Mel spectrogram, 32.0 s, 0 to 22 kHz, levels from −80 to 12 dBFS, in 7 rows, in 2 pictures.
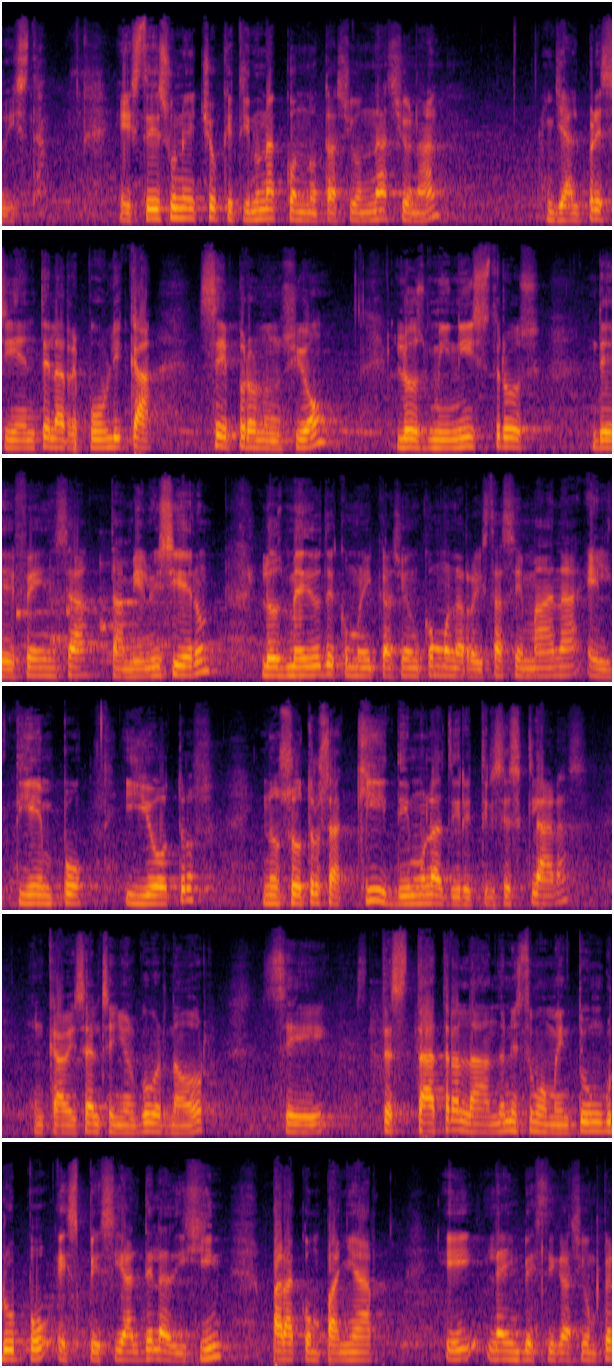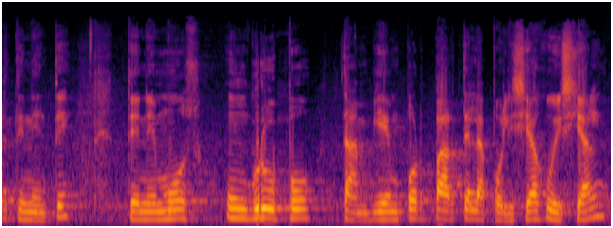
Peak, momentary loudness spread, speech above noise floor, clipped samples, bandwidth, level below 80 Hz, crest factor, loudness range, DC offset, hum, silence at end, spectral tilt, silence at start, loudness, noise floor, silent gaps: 0 dBFS; 9 LU; 24 dB; under 0.1%; 16.5 kHz; -54 dBFS; 14 dB; 2 LU; under 0.1%; none; 0 s; -4.5 dB/octave; 0 s; -14 LUFS; -37 dBFS; none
